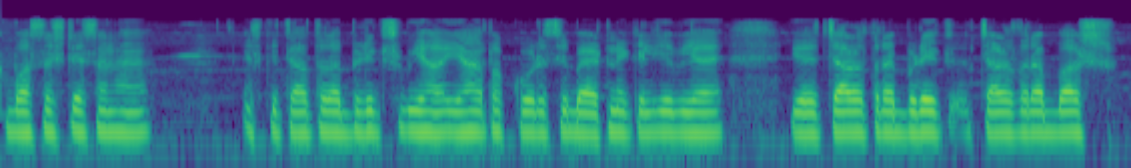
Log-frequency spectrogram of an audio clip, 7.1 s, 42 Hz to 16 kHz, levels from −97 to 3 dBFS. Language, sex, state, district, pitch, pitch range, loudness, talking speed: Hindi, male, Bihar, Muzaffarpur, 155 Hz, 155-160 Hz, -26 LUFS, 210 wpm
